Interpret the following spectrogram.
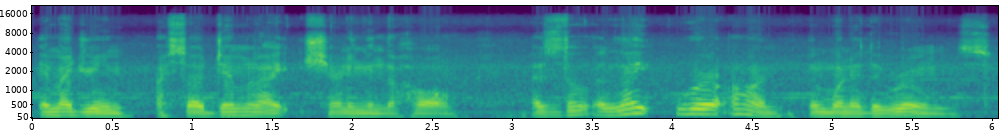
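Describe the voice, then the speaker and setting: A man's voice: on the low side, normal speed, darkish tone, slight background noise, poor audio. A tired young man reading a spooky story aloud, yawning, with chatty asides and the odd curse. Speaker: story reader.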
